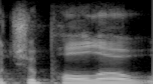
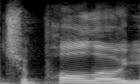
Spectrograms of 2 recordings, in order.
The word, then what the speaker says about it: Chipolo: I don't see them getting in on it, but, you know, Chipolo will be on it. Am I saying that right? – No. Here, this is how you say it. Chipolo.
